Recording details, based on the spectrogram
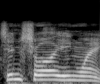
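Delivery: poorly done Mandarin accent. Asked to say it again, repeating a chinese phrase, very bad accent. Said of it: "it was with a very bad accent".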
